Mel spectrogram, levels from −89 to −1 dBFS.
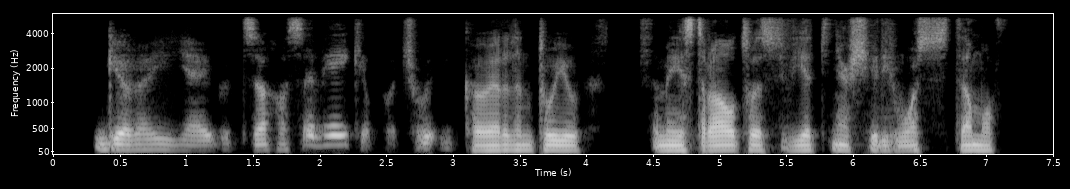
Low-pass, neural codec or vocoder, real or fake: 5.4 kHz; codec, 16 kHz, 0.5 kbps, X-Codec, WavLM features, trained on Multilingual LibriSpeech; fake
